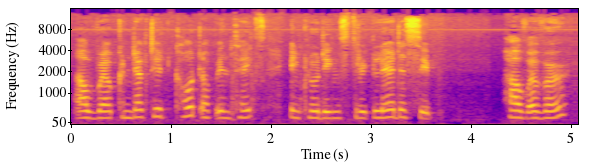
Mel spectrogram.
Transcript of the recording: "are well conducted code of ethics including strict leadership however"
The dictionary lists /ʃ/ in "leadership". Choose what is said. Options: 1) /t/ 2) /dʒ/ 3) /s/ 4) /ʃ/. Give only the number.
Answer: 3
